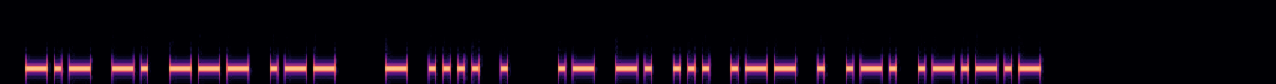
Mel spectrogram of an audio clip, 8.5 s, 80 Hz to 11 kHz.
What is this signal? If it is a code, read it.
Morse code, heard as a keyed tone, about 25 wpm, 700 Hz. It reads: KNOW THE ANSWER.
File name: practice / 25wpm / Sentences with 4-Word Phrases - 25wpm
